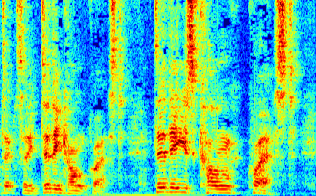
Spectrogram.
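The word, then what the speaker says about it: Diddy's Kong Quest: tipsy diddy kong quest Diddy's conquest you have to make sure you say it right because it's a play on words but dunk on country too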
